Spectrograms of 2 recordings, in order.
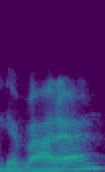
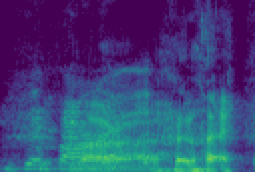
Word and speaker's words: Guevara: If I say Guevara. Say it like a gringo says, Sammy Guevara.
